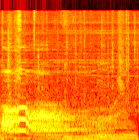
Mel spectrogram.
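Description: Husky howling one long "woo": it starts high, drops in pitch after a moment and then trails off.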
